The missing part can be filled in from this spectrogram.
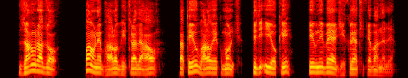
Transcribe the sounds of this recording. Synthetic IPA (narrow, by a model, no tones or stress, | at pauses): d͡zãːũɾaːd͡zɔ | paːũɽ̃ɛ̃bʱaːɭɔbʱit̪ɾalɛaːɔ | t̪at̪eːubʱaːɭɔeːkmɐ̃ət͡ʃ | t̪ɪd̪iɪɔki | t̪eːunĩbɛːɛd͡ʒʱikɭɛat̪ʰi̥t̪ɛbãːnɛ̰d̪ɛ̰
